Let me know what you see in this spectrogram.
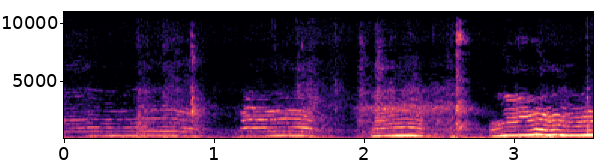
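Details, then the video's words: Hungry cats at feeding time, indoors, meowing repeatedly: four drawn-out, tonal, wavering meows in quick succession, the last one rising and louder, with faint background noise. "Feeding hungry cats meowing"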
